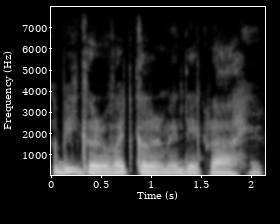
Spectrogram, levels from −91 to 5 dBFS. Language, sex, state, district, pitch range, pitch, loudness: Hindi, male, Arunachal Pradesh, Longding, 150-160 Hz, 155 Hz, -15 LUFS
